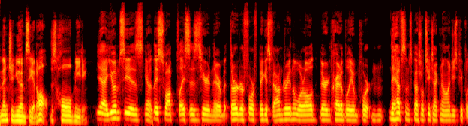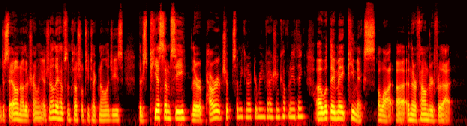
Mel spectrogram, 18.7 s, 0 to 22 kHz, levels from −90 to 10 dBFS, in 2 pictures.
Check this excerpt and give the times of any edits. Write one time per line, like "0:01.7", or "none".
none

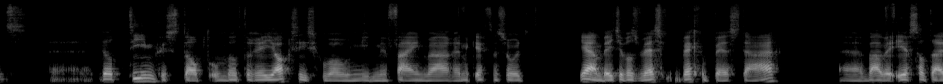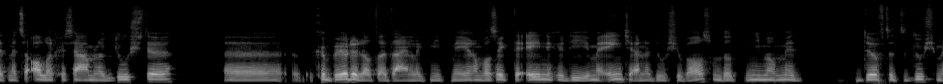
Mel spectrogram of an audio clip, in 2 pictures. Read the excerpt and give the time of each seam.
none

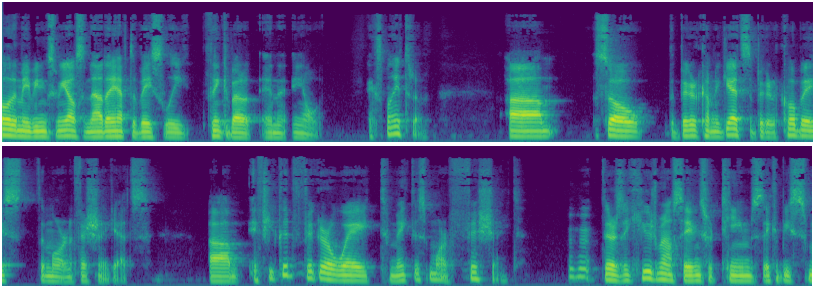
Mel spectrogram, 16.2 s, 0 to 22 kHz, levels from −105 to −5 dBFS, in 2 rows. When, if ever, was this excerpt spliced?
none

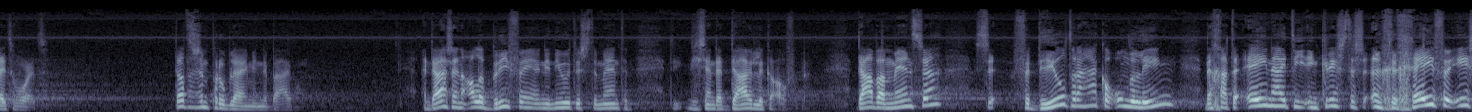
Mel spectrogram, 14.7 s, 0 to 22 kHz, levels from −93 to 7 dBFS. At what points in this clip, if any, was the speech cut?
none

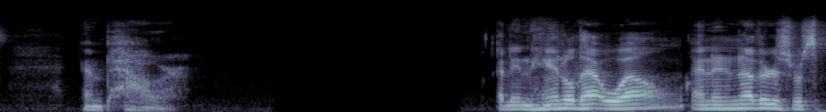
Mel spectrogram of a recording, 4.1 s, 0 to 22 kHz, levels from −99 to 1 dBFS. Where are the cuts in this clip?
0:02.3

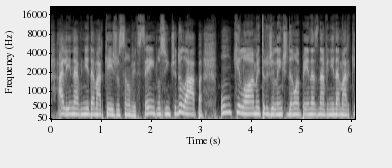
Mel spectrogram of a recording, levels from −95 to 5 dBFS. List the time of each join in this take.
0:02.1
0:03.3

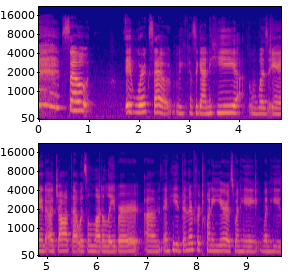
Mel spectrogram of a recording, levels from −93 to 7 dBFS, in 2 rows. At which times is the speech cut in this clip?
none

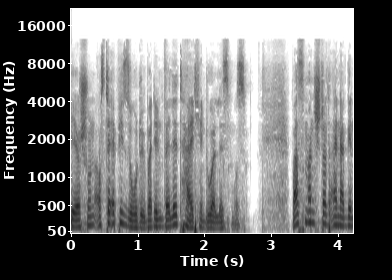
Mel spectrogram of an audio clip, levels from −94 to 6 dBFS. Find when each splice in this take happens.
none

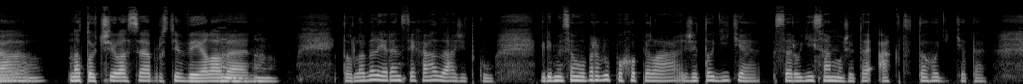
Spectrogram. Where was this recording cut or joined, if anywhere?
0:07.7

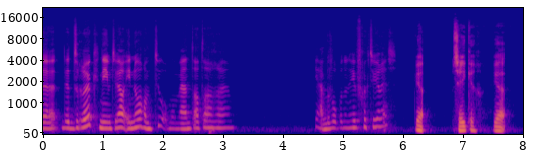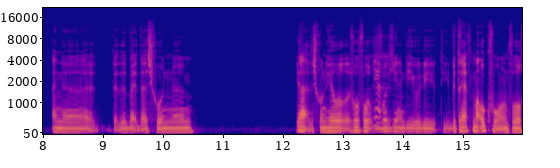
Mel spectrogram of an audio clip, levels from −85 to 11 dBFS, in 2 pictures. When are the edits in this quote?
0:13.1

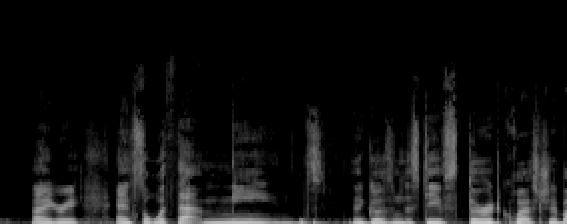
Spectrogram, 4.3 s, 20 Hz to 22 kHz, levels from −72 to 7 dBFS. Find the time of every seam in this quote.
none

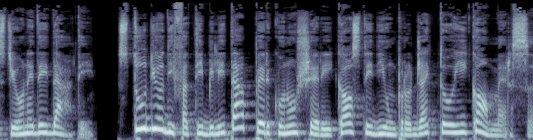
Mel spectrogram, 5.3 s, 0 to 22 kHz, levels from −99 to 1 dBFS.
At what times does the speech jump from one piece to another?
0:01.0

